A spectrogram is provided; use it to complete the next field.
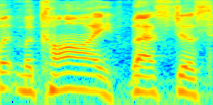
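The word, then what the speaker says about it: Mackay: McKay is pronounced Mai. I was thinking that the old Australian, right? And on today's flight, we're going to head up to Mai, right?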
